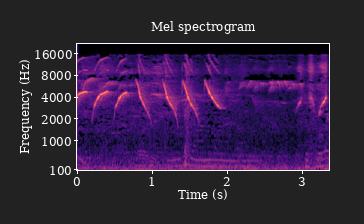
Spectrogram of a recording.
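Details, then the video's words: F1 canary, a caged bird with wins at regional practice contests, singing near moult in a fast, tight style: a rapid series of clear, downward-sweeping whistled notes, then softer high chirps, over faint low background noise. "Burung Kenari F1ngerol speed rapat"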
